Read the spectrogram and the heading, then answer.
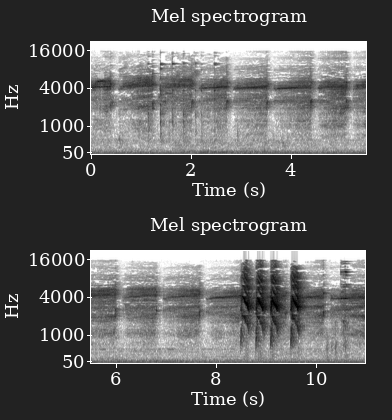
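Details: Cockatiel chicks begging during hand feeding: rapid, raspy, hissing calls repeated about three times a second, ending in a burst of four sharp, descending squeaks.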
